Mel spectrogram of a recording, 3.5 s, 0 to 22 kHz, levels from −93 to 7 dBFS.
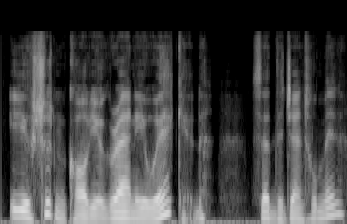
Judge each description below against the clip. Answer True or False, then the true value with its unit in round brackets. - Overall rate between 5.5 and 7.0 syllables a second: False (4.5 syllables/s)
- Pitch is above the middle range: False (125 Hz)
